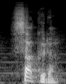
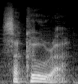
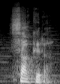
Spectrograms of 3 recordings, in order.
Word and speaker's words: Sakura: notice it's not pronounced Sakura it's Sakura the term means cherry blossom it's just that when you use it as the name of a girl the pronunciation shifts toward the beginning towards the beginning so Sakura whereas when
